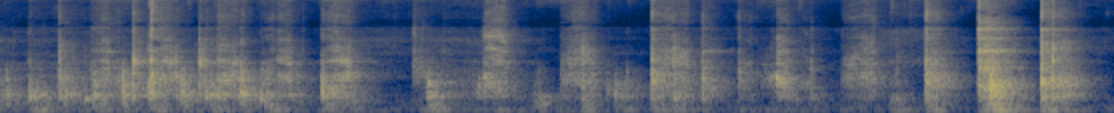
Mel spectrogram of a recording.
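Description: A spoon stirs sweet and sour sauce for chicken, making steady rhythmic scraping and rubbing strokes against the pan or bowl, close and moderately loud, repeating in quick bursts.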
